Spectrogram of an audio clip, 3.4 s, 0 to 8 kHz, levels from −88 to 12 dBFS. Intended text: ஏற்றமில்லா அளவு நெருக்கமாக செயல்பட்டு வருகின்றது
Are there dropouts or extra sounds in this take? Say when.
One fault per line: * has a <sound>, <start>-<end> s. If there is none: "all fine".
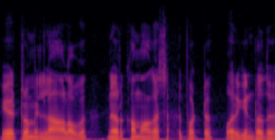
* has a dropout, 2.1-2.2 s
